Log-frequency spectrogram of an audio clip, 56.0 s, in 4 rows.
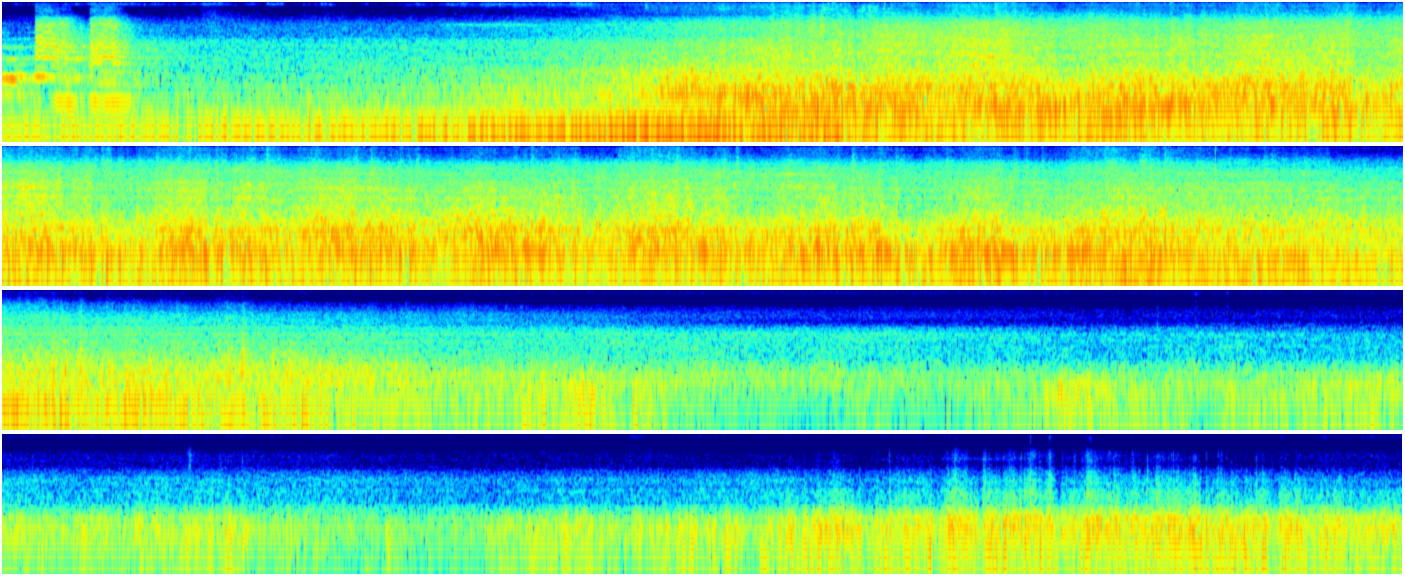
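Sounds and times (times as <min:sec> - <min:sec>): two-tone train horn: 0:00.0 - 0:02.0.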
